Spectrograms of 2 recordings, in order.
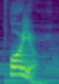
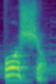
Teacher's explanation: in Argentina, that double L sound sounds like a shh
